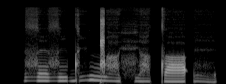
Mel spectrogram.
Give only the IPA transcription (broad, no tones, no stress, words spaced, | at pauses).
zezidi̤ŋ͡ǁa̤ fʲa̤ taʔe̤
